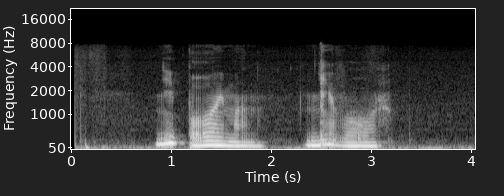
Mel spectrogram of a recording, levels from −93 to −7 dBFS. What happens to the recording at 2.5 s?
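Right around 2.50 to 2.54 s you get a corrupt frame decoded. A few consecutive compressed frames in the speech arrived with flipped bits, and the decoder played them anyway. The misread gains and codes put energy in the wrong frequency bands for the length of those damaged frames, so what you hear is a short, harsh chirpy burst, fairly hot at around -10 dBFS, lasting roughly 30 milliseconds before things snap back.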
